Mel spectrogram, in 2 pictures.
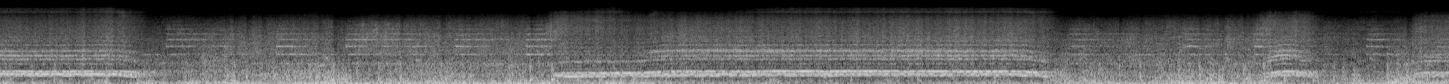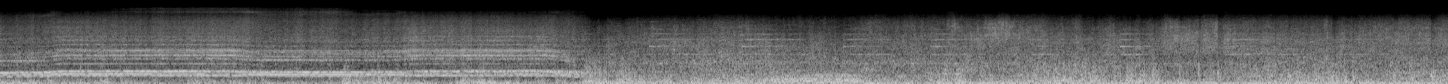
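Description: Little River Railroad No. 110's steam whistle, several notes sounding together, blowing the long-long-short-long grade-crossing signal: a blast fading out about a second in, a long blast, a brief toot, then a final long blast that wavers in pitch. Under it, and alone for the last third, the train's steady running noise and wheel clatter on the rails.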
